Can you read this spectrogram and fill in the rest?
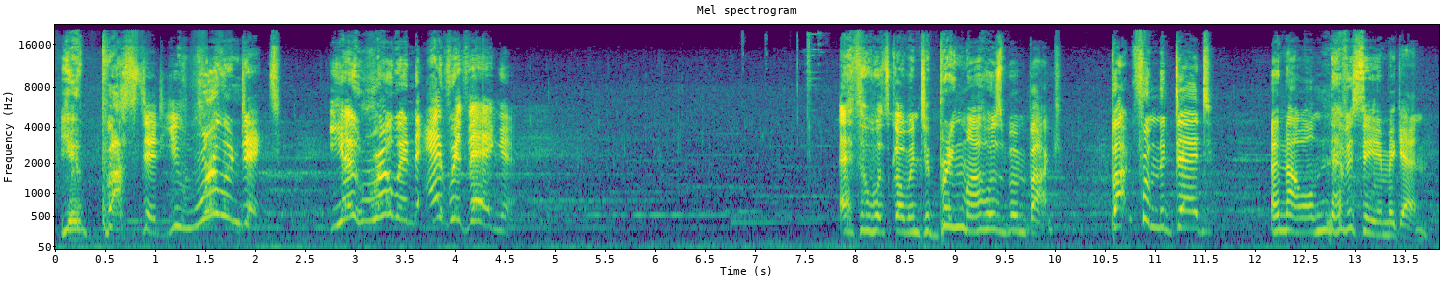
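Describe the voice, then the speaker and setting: An actress playing a desperate, grieving young widow in a video game, anguished and emotional. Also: female voice, high-pitched, expressive, a little slow, bright, forceful tone, soft background music, full character voice. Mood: anguished anger.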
